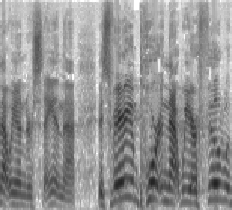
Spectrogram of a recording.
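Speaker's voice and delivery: loud, high, driving preacher delivery; full-force preaching. Acted. Pastor preaching to the congregation, loud and driving. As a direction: preach it hard to the whole congregation.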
